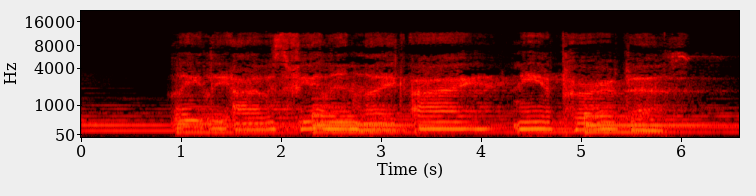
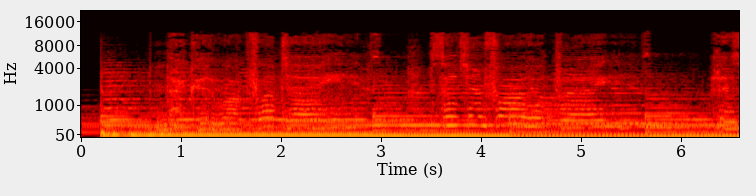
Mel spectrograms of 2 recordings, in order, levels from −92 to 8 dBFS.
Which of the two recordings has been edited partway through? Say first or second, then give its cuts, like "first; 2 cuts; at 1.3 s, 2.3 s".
first; 1 cut; at 1.0 s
